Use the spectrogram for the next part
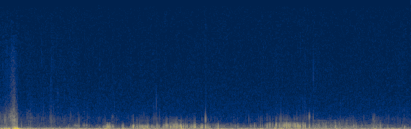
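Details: Stomach growling from an infant's belly: low, irregular gurgling and rumbling from moving gas and fluid; normal borborygmi.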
